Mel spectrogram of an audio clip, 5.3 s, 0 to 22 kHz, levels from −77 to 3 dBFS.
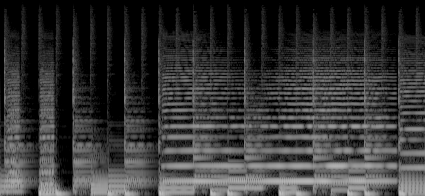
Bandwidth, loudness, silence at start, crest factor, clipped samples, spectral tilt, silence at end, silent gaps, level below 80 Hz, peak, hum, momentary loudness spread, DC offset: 19.5 kHz; -25 LUFS; 0 s; 14 dB; under 0.1%; -5 dB/octave; 0 s; none; -30 dBFS; -10 dBFS; none; 7 LU; under 0.1%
